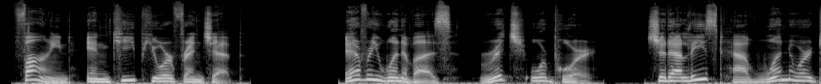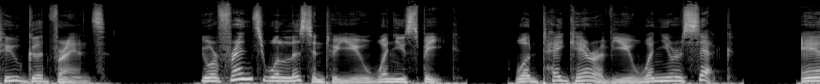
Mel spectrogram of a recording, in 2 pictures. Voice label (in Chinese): 英男-英文课件-课文正文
